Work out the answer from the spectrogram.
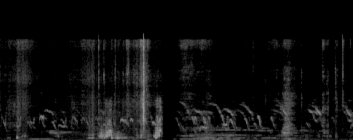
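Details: Peeping of grey francolin chicks with their parents: clusters of tiny sliding cheeps repeated rapidly, interrupted by loud rustling bursts and a short silent gap near the middle.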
